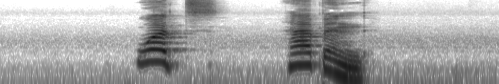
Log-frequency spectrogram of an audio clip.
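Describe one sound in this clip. A young man groans in dismay into a microphone.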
